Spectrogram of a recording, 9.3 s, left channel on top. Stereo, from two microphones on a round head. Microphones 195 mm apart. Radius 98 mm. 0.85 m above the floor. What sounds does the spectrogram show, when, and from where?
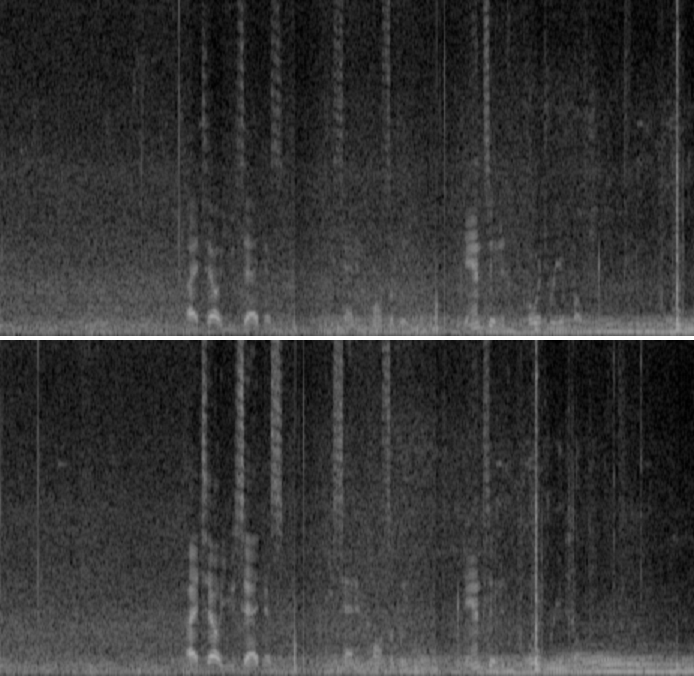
2.5 s a man speaking: 75° right (ahead or behind); by 8.1 s 40° left (ahead or behind)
